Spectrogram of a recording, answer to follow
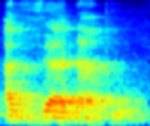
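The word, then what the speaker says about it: الذنَب: itu dalam bahasa Arab Ada kata lain yang hurufnya sama tetapi cara bacanya berbeda kalau ini cara membacanya azzanbu Nah yang satu lagi adalah azzanabu nah itu kalau azzanbu artinya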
